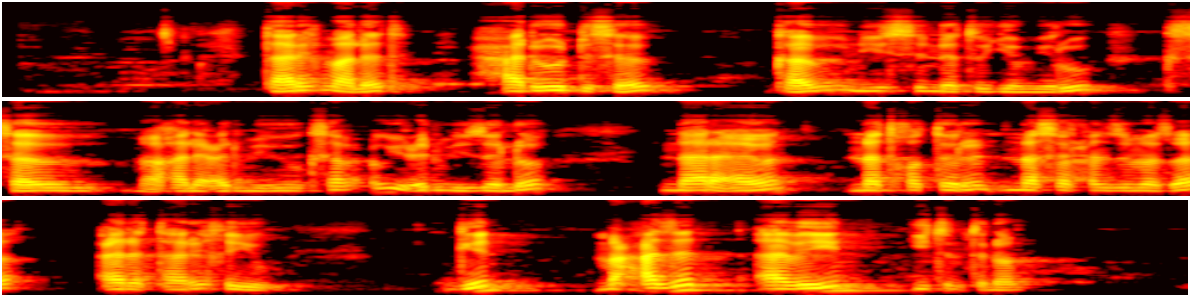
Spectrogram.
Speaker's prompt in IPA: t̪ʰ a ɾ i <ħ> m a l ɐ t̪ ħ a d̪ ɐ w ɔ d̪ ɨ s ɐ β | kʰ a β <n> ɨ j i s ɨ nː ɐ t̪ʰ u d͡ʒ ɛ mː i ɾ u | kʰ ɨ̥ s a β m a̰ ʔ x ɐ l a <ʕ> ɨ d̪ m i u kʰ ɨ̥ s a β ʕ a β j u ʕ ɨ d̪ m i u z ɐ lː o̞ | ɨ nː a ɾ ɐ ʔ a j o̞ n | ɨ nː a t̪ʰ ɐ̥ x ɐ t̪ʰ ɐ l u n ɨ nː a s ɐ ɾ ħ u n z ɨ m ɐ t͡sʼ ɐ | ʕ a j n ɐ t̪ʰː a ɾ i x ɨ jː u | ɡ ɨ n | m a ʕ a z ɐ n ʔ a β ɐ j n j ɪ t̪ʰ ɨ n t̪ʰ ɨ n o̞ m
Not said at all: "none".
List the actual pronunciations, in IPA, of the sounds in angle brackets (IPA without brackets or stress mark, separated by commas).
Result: x, n, ʕ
